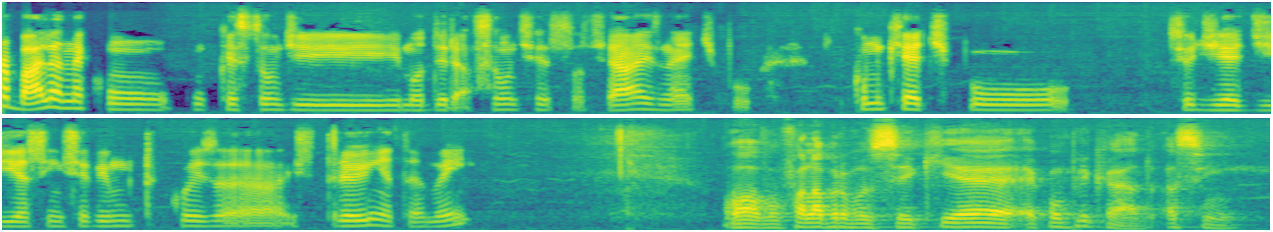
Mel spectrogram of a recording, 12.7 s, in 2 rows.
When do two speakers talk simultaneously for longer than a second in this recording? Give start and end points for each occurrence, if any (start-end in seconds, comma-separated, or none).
none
